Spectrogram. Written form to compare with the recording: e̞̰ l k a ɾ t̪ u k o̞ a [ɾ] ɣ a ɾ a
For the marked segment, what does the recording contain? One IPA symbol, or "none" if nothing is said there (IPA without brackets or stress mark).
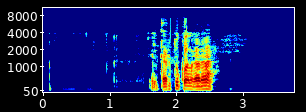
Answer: l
